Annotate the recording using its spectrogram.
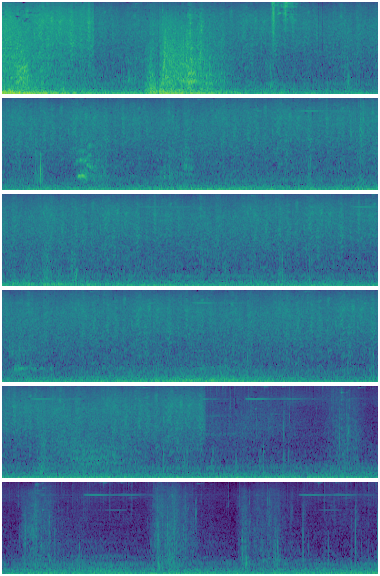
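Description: A magic spell crackles and hums steadily.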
